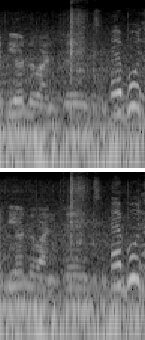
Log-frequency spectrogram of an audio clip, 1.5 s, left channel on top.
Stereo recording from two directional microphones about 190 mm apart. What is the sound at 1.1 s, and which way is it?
Speech, 15° right (ahead or behind).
